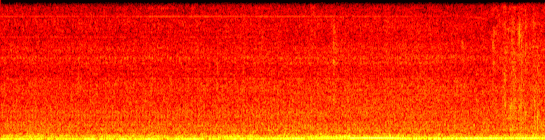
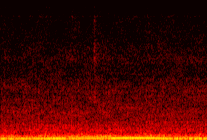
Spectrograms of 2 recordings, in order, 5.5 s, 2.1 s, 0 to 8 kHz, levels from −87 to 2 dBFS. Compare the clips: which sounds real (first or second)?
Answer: first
